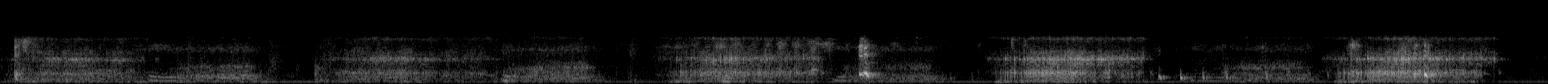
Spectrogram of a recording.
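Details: Snoring: loud, rattling snores in long rhythmic bursts roughly every three seconds, with brief quiet gaps between.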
